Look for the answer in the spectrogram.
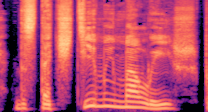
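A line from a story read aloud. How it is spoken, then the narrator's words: High squeaky voice. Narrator (Russian): произнес высоким писклявым голосом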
